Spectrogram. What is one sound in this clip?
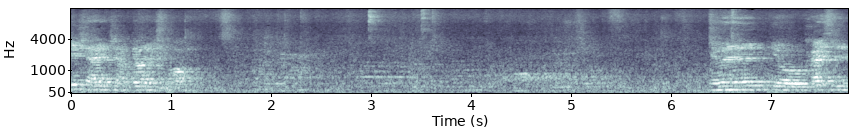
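A man lectures loudly in a room with some echo.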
